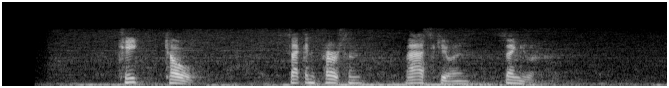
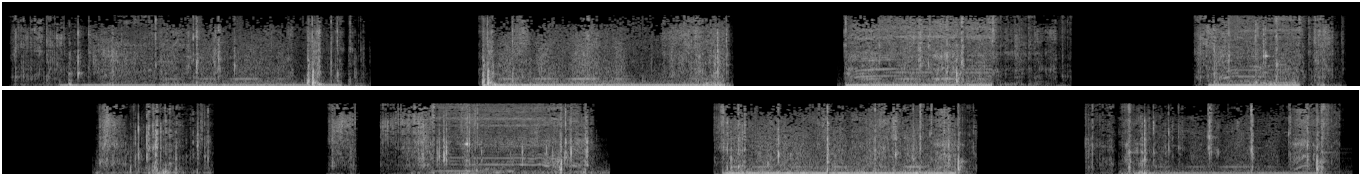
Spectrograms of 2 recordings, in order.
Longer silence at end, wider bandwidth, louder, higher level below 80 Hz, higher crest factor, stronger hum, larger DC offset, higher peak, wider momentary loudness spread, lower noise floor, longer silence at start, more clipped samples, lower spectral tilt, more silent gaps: second, 0.05 s vs 0.2 s; second, 6.4 kHz vs 11.5 kHz; first, -18 LUFS vs -23 LUFS; about the same, -32 dBFS vs -32 dBFS; second, 20 dB vs 26 dB; neither; neither; about the same, 0 dBFS vs 0 dBFS; first, 22 LU vs 11 LU; second, -44 dBFS vs under -90 dBFS; first, 0.6 s vs 0.05 s; neither; first, -3.5 dB/octave vs -2 dB/octave; second, none vs 3.72-4.76 s, 7.35-8.33 s, 10.73-11.87 s, 13.47-14.46 s, 15.73-16.80 s, 17.17-17.34 s, 19.69-20.69 s, 23.36-24.40 s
